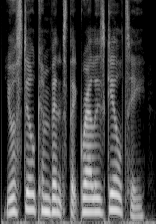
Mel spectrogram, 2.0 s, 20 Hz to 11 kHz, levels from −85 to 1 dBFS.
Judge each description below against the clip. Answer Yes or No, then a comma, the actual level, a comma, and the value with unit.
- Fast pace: Yes, fast, 215 wpm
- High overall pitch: Yes, high, 195 Hz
